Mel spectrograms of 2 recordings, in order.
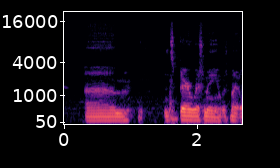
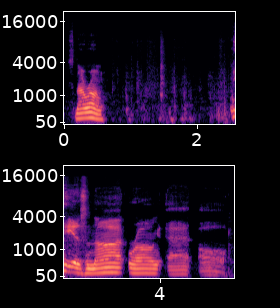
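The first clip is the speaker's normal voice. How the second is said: slow, louder, leaning on every word; emphatic agreement; 3 semitones higher, 6 dB louder, much slower than usual. Real, not acted. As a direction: drive home that he is right. Streamer emphatically agrees with clip.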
